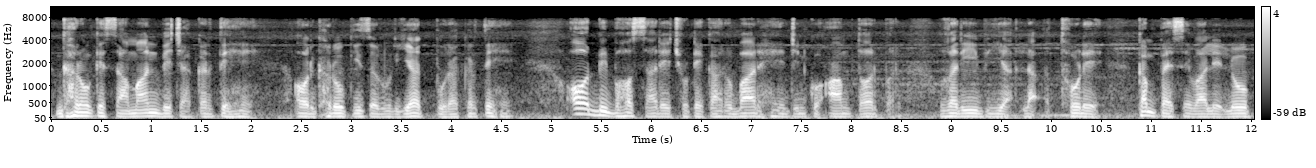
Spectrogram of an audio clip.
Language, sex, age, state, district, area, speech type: Urdu, male, 30-45, Uttar Pradesh, Lucknow, urban, spontaneous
